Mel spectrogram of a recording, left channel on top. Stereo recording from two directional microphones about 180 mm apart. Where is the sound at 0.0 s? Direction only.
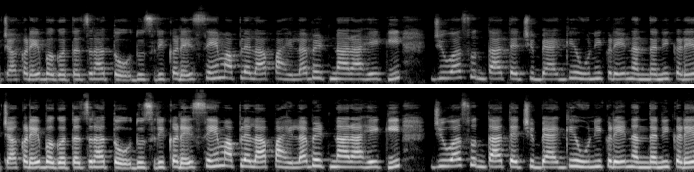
30° right (ahead or behind).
